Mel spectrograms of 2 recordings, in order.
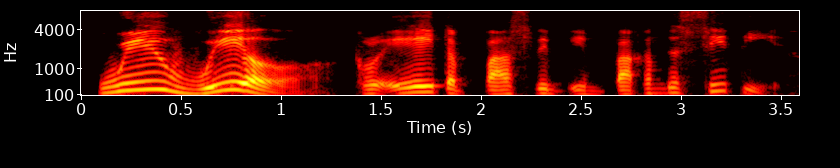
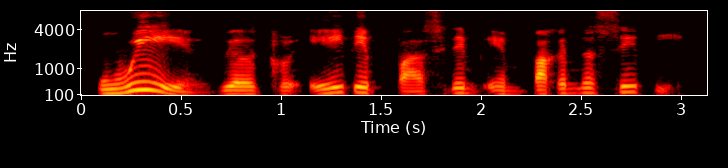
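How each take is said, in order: First: The word "will" carries the main stress. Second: The word "we" carries the main stress. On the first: "Here's another. Will" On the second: "The first is we"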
